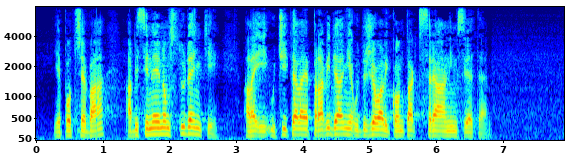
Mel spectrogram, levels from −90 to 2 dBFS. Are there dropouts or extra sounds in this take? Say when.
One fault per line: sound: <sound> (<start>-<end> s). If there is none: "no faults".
no faults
